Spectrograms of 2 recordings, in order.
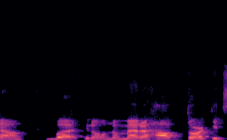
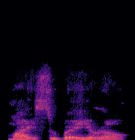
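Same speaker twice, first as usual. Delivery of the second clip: low Batman-style hero voice; superhero voice; 7 semitones lower than usual. Acted. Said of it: "in my superhero voice".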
